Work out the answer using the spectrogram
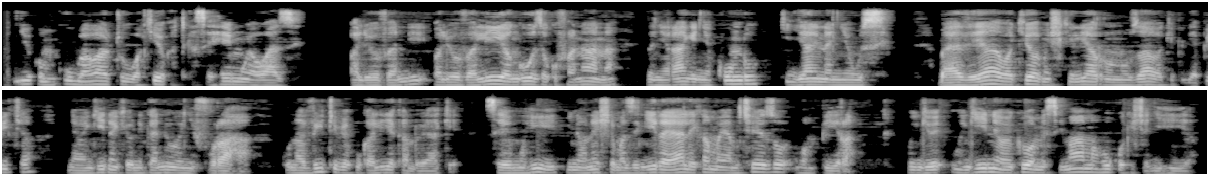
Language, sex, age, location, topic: Swahili, male, 18-24, Mombasa, government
